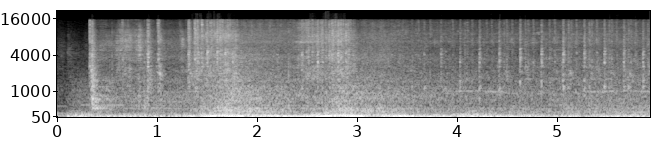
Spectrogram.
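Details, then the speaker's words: 1965 Ford F250 4x4 V8 with carburetor after jet change, catches and settles into a deep steady burble with no stumble; normal idle, air fuel ratio 12.6, vacuum 17.5. "The air fuel ratio is 12.6 and the vacuum is 17 1/2. I think it's pretty happy."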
